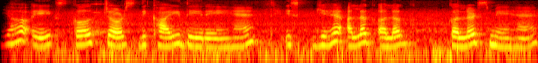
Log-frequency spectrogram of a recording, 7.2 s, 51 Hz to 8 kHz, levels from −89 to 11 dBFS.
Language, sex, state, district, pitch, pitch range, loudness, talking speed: Hindi, female, Punjab, Pathankot, 215 Hz, 200-245 Hz, -18 LUFS, 115 wpm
